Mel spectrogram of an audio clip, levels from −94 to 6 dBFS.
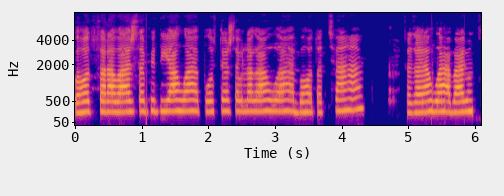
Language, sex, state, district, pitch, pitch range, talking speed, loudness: Hindi, female, Bihar, Sitamarhi, 260 Hz, 245-265 Hz, 205 wpm, -17 LUFS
